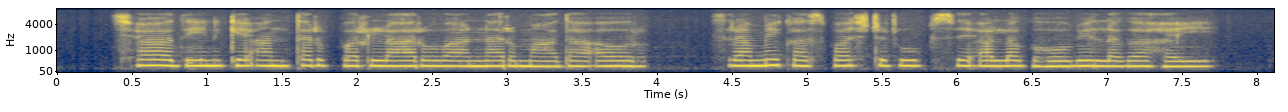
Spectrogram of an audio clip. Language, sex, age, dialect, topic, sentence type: Magahi, female, 18-24, Western, agriculture, statement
